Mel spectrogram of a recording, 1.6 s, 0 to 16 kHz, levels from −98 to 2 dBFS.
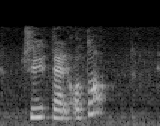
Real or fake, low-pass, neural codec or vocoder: fake; 7.2 kHz; codec, 16 kHz, 16 kbps, FunCodec, trained on LibriTTS, 50 frames a second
